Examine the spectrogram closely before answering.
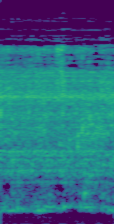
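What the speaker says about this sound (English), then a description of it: "I'm going to flip it to the cold side here, and we're going to do my cold water rinse" Cold tap water runs steadily into a bathroom sink for a rinse after a shave, a constant close rushing hiss with no voices.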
